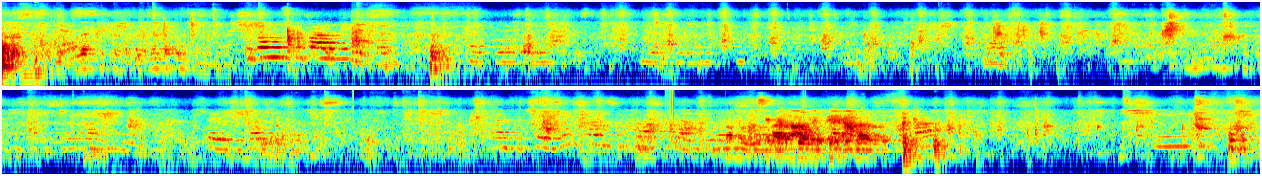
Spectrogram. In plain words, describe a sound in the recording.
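People murmur and talk in a room with a slight echo.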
